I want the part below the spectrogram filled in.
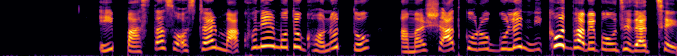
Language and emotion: Bengali, happy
